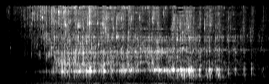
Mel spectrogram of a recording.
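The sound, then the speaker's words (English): Whiskey pours steadily into a glass for about three seconds, a gurgling stream with a rising tone as it fills, fairly quiet, with no talking. “So I'm going to go ahead and crack open my old medley.”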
